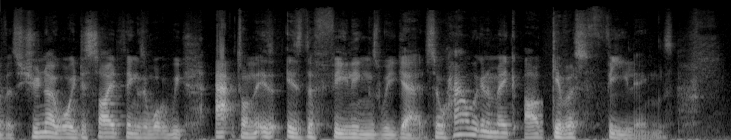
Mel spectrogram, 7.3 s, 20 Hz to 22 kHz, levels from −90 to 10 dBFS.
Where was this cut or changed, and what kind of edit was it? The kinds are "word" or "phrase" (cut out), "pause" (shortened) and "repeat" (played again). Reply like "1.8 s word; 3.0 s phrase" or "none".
5.4 s word

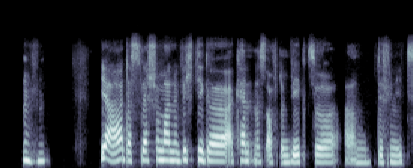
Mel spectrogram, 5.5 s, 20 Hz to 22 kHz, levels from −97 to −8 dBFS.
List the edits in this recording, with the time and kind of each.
none

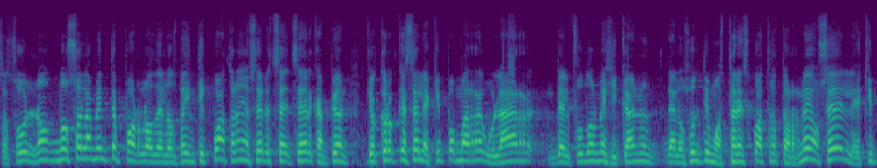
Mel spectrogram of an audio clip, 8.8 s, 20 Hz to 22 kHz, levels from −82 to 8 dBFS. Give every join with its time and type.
3.6 s pause

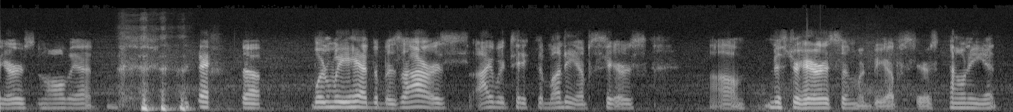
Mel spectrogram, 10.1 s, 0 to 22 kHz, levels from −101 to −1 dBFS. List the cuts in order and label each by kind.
none

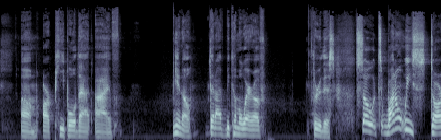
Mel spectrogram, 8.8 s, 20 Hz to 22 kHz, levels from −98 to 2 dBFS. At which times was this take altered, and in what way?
none

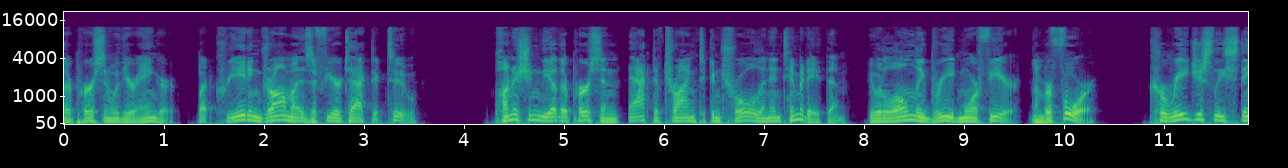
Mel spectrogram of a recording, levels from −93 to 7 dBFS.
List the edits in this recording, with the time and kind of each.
1.2 s pause; 5.7 s phrase; 7.9 s pause; 9.6 s pause

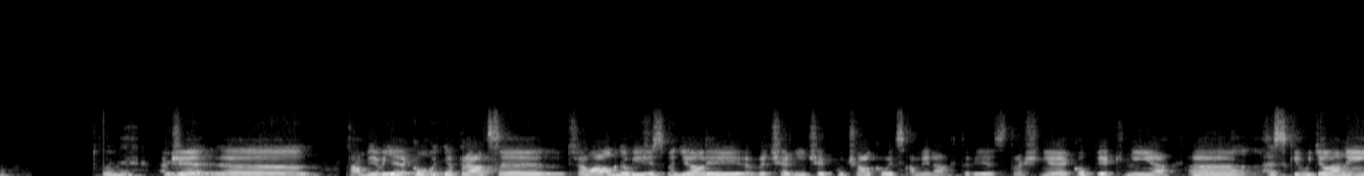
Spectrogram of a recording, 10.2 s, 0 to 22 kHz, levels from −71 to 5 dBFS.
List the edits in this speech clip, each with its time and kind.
8.8 s pause

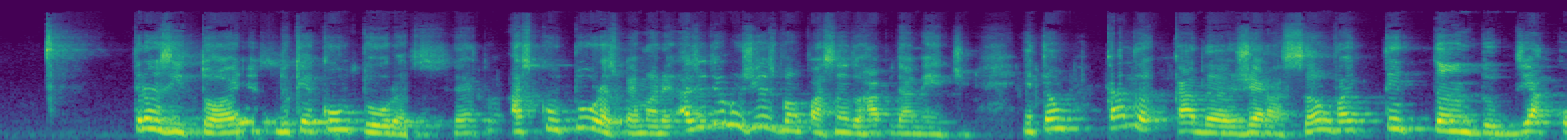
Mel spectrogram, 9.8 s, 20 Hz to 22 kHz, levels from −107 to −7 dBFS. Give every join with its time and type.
none

